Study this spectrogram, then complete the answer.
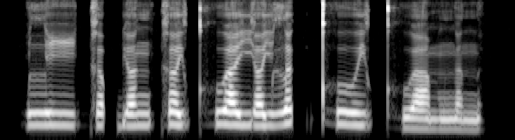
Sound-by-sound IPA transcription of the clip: l iː˨ k ɐ˨ p̚ j ɐ˧ ŋ k ɐ˧ j kʷʰ aː˧ j ɐ˧ j l ɐ˥ k̚ pʰ uː˨ j kʷʰ aː˨ m ŋ ɐ˨ n

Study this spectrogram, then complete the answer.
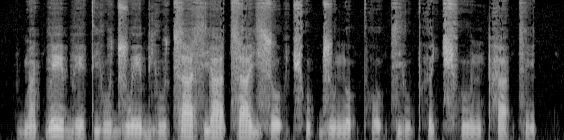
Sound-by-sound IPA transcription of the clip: b ã˨ k̚ l e˥˧ b e˨˩ t̪ j u˧ d͡z w e˧ b j u˧ t͡s a˥˧ s j a˥˧ t͡s a˥˧ j s o˨ ʔ t͡ɕʰ u˦ p̚ d͡z u˦ n̪ o˦ ʔ pʰ o˨ ʔ t͡s j u˦ pʰ ə˨˩ t͡ɕʰ u˥˧ n pʰ a˦ ʔ t͡s ẽ˨ t̚

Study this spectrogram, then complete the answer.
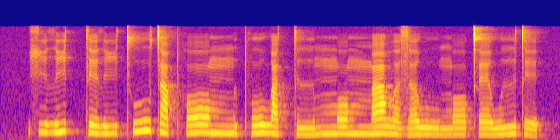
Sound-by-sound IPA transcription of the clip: x i ð i tː e ð iː tʰ uː t a pʰ ɔː mː ɨ pʰ o w a tː ɨː mː ɔː mː a β ɐ z ɐ w uː ŋ ɔː kʼ ɛː w ɨː t e

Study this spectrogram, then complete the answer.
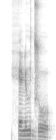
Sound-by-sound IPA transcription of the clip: h ɛ ɳ ɯ d͡z o

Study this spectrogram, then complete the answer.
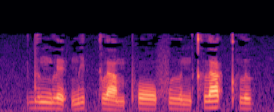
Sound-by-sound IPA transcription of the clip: d ɯ˧ ŋ l e˨˩ ʔ m i˥˩ t̚ k l a˩˦ m pʰ oː˧ f ɯː˨˩ n kʰ l a˥˩ k̚ pʰ l ɯ˥˩ k̚

